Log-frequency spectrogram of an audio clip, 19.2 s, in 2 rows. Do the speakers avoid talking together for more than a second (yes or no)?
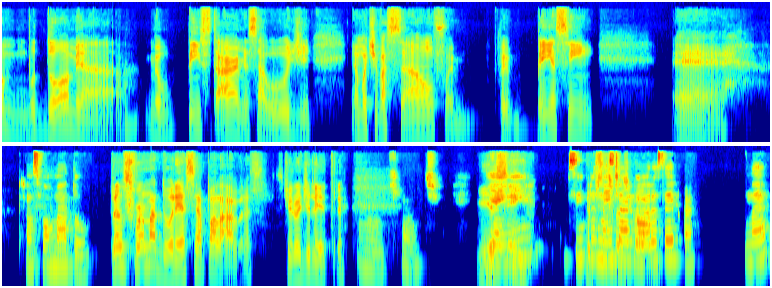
no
